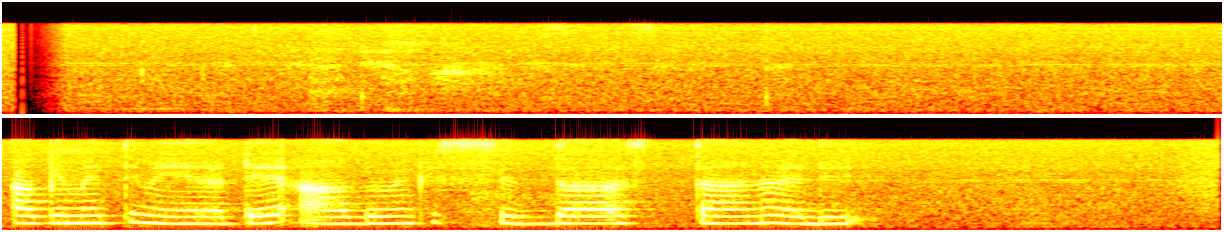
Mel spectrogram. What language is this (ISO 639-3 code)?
sin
